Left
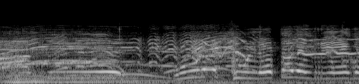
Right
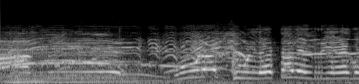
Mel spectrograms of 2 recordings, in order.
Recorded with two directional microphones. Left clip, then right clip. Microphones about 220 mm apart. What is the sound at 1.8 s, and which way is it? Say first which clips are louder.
Speech: right 5 dB; 5° left (ahead or behind).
